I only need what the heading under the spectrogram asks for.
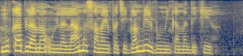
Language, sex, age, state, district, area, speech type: Nepali, female, 30-45, West Bengal, Jalpaiguri, rural, read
